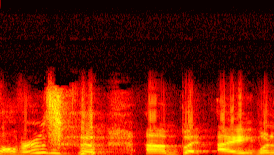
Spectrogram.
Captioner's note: laughs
